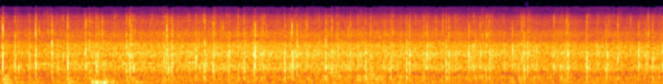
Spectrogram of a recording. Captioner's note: applause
